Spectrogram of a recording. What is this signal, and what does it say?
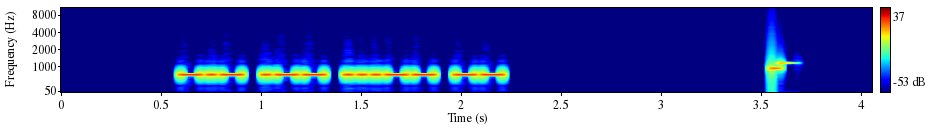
Morse code, heard as a keyed tone, about 36 wpm, 700 Hz. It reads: KW3M
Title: USA Call Signs - 4 Characters - 2x Character Spacing - 35wpm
